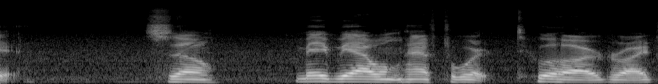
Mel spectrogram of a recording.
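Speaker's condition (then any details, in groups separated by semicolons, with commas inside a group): Brain injury (brain shearing)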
